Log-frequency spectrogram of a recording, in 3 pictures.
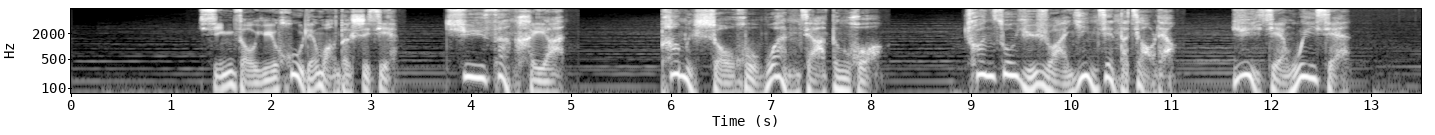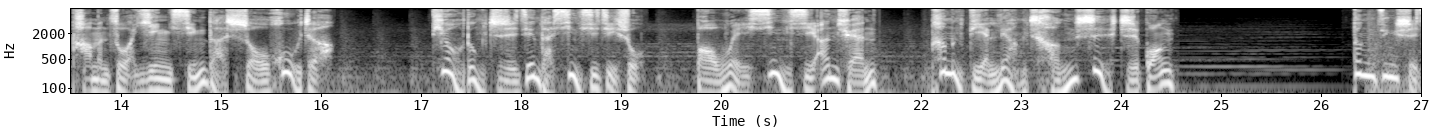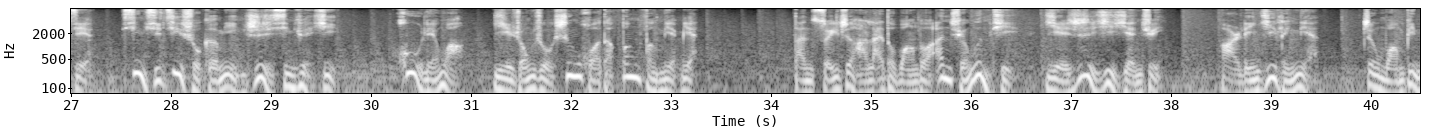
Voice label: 企业宣传大气品质

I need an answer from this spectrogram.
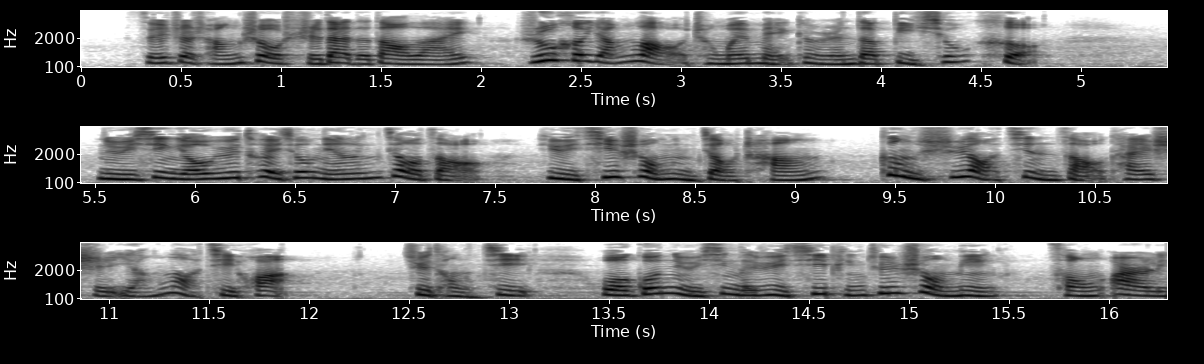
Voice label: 动画配音

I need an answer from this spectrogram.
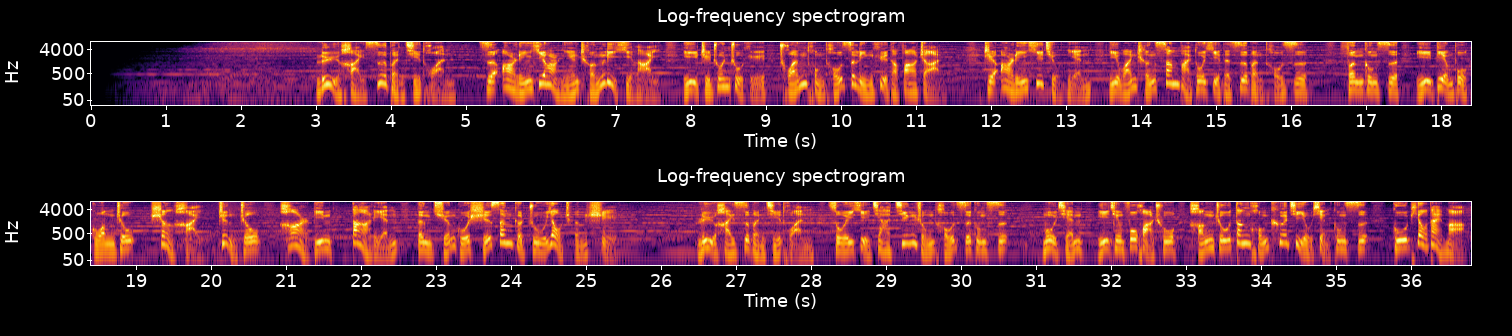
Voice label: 企业专题; 绿海集团

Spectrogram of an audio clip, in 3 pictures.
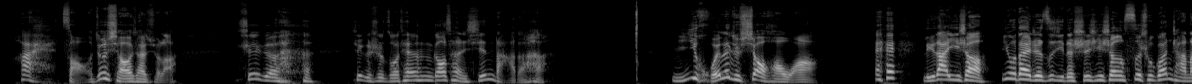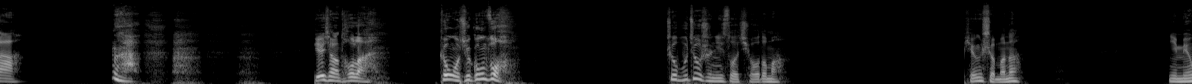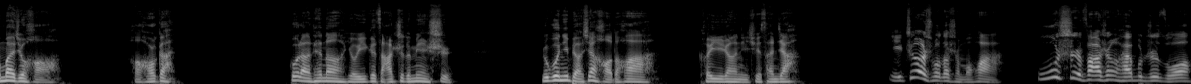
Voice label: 青年音

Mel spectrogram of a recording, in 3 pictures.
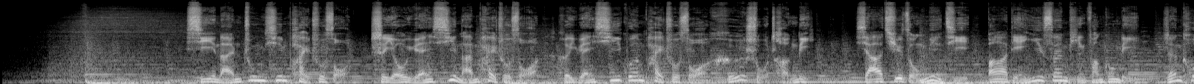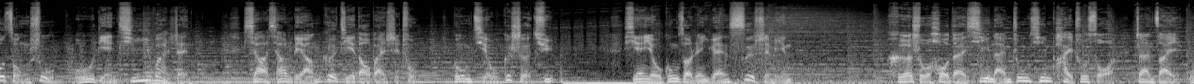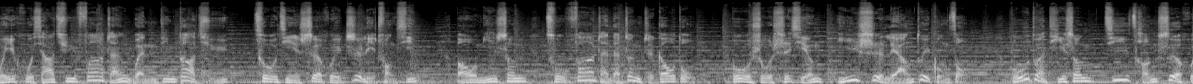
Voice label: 专题片 汇报类 自信 大气 坚定

